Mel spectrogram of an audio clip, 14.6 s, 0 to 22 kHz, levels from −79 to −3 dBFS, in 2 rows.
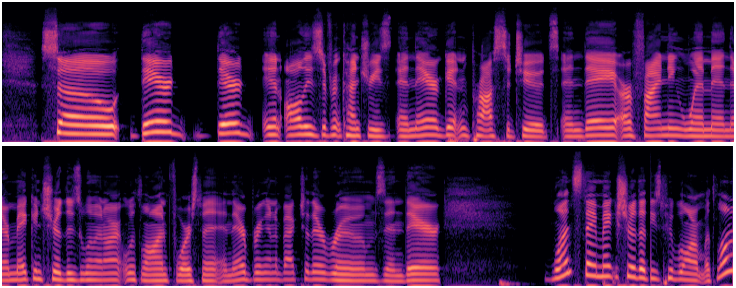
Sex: female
